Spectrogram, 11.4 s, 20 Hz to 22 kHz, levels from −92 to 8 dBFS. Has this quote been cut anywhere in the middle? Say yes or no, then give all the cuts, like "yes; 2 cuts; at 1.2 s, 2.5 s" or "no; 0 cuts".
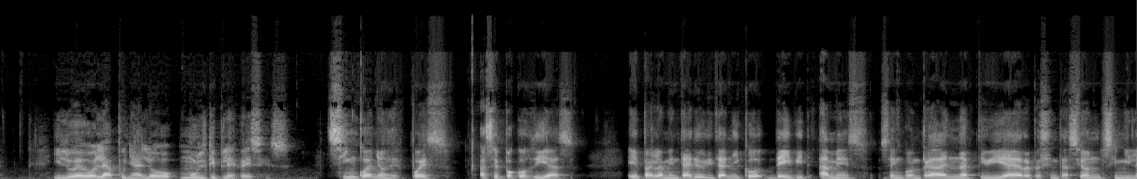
yes; 1 cut; at 3.2 s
